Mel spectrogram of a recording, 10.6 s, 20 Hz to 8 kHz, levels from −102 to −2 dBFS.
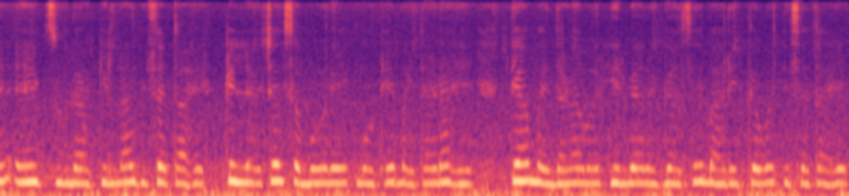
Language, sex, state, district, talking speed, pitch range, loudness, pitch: Marathi, female, Maharashtra, Aurangabad, 115 wpm, 215-235 Hz, -18 LUFS, 225 Hz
